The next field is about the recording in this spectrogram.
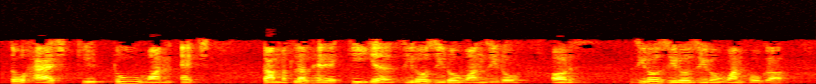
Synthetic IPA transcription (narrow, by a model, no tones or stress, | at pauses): t̪oːɦɛːʃkiʈuːʋɐneːt͡ʃ | kamɐt̪ləbɦɛkijɐɦziːɾoziːɾoʋɐnziːɾo | ɔːɾ | ziːɾoziːɾoziːɾoʋɐnɦoːɡaː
